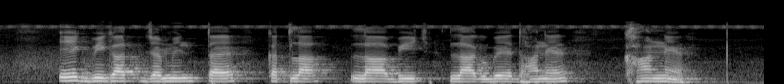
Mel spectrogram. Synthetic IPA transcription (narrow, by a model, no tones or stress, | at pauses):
eːkbiɡʱat̪d͡ʒəmiːnt̪əkət̪lalabiːd͡ʒlaɡbed̪ʱaːneɾ | kʰaneɾ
